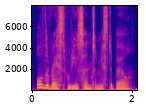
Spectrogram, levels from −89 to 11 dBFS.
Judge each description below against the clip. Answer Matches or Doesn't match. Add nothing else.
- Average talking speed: Doesn't match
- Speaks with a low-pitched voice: Doesn't match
